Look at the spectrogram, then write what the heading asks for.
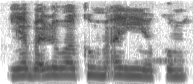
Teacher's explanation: izhar syafawi kerana huruf min sukun bertemu dengan huruf hamzah. Cara membacanya dengan jelas.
